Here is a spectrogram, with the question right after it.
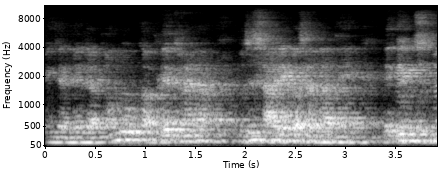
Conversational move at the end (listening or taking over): listening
